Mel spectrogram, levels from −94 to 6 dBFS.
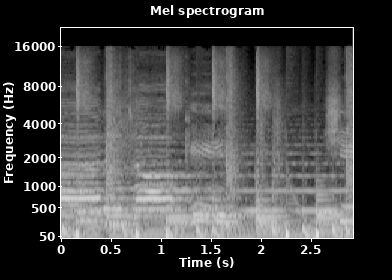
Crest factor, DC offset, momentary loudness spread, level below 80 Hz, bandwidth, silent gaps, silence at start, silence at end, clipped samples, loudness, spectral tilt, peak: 14 dB; 0.2%; 4 LU; -24 dBFS; 16.5 kHz; none; 0 s; 0 s; under 0.1%; -16 LUFS; -5.5 dB/octave; -2 dBFS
